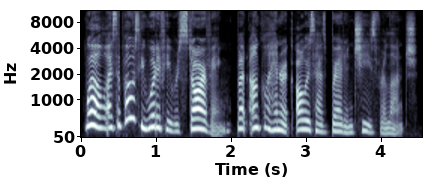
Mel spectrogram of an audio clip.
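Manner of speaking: put-on high-pitched childish prattle; chattering little girl. A narrator's reading. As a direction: keep up a silly girl's chatter. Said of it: "Keep chattering".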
